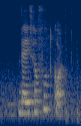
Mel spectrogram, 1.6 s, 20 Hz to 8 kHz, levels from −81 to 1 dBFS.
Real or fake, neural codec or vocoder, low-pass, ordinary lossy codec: real; none; 7.2 kHz; none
